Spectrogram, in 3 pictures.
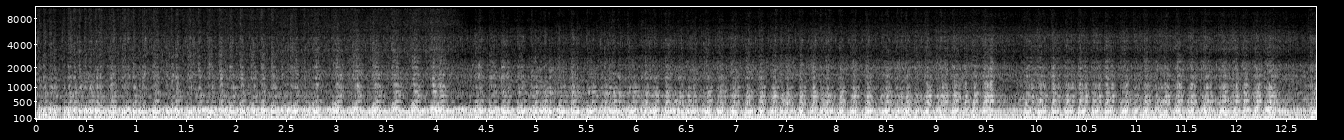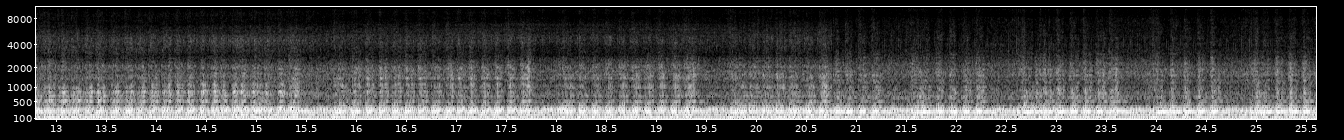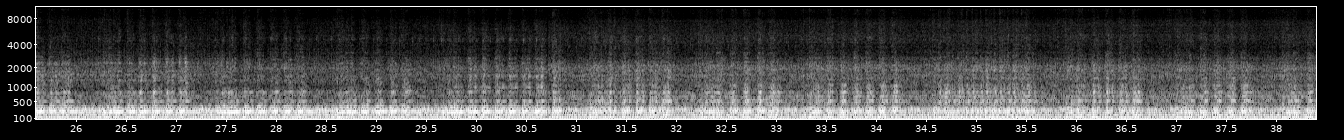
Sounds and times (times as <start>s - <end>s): Car: 0.0s - 38.4s
Medium engine (mid frequency): 0.0s - 38.4s
Accelerating, revving, vroom: 2.0s - 38.4s.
